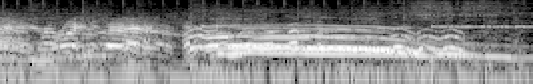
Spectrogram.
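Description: A team of sled dogs howls and yips close by in a sustained, wavering chorus, with long rising and falling wails layered over excited barks for several seconds.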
